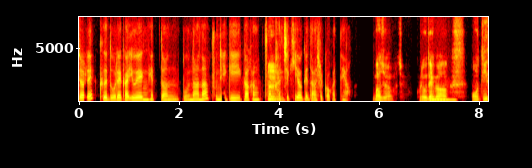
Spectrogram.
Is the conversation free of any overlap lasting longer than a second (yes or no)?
yes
